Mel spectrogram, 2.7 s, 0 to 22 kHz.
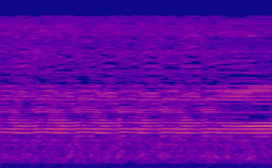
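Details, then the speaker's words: Wahl Senior cordless hair clipper after service (blade had been crooked, inside dirty), reassembled, running blade-down while about 5 drops of oil are applied: even, steady high buzz with no rattle or pitch wobble, motor and blades running smoothly again. "Nah, ini mesinnya udah enak lagi, siap buat tempur lagi."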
